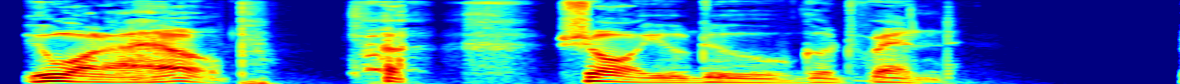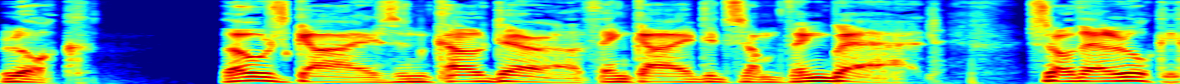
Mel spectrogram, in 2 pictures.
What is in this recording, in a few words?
orc, orc voice auditions; skywind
